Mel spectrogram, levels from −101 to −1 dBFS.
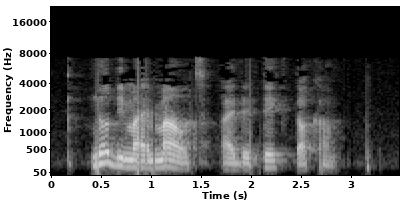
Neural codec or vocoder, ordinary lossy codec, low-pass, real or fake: none; MP3, 32 kbps; 7.2 kHz; real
